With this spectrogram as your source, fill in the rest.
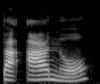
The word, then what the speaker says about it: paano: It's technically paano. Paano. When there are two vowels together, you say them separately. Paano. But when speaking quickly, Filipinos just say paano.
